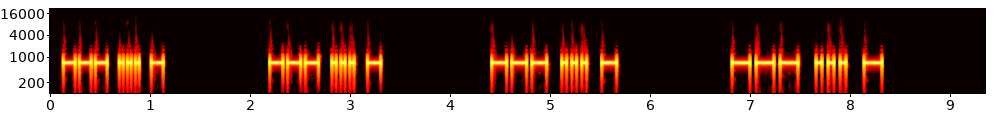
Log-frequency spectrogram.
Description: Morse code, heard as a keyed tone, about 27 wpm, 700 Hz. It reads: OST OST OST OST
